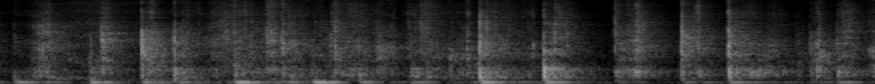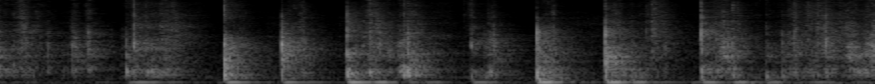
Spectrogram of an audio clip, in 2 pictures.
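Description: Metal cutlery stirring dry flour, sugar and baking powder in a plastic mixing bowl: a quick, irregular run of scraping and tapping strokes, a few a second, as the utensil hits the bowl's sides and bottom.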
